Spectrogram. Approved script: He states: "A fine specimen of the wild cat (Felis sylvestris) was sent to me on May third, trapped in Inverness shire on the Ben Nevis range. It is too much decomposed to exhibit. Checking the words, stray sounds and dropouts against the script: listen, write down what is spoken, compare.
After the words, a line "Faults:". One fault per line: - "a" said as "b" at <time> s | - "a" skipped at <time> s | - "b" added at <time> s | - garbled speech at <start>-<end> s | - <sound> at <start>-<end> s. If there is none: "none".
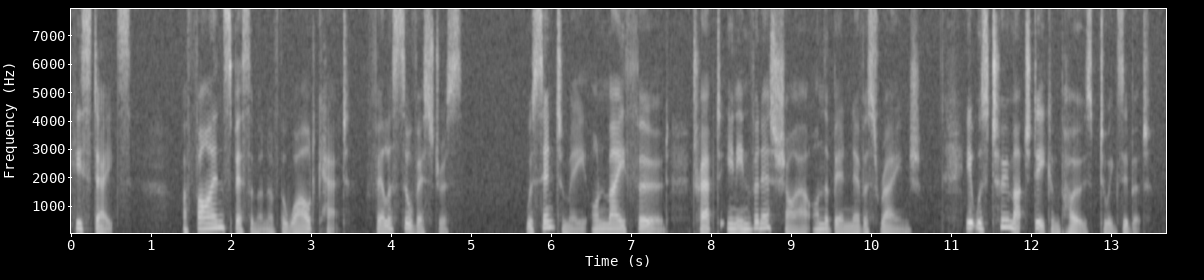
He states: "A fine specimen of the wild cat (Felis sylvestris) was sent to me on May third, trapped in Inverness shire on the Ben Nevis range. It was too much decomposed to exhibit.
Faults:
- "is" said as "was" at 11.3 s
